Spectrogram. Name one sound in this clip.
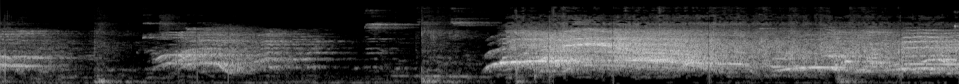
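A volleyball thuds off players' hands.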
